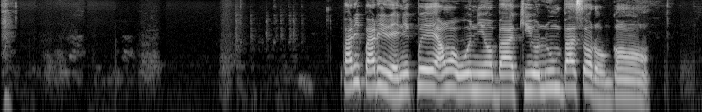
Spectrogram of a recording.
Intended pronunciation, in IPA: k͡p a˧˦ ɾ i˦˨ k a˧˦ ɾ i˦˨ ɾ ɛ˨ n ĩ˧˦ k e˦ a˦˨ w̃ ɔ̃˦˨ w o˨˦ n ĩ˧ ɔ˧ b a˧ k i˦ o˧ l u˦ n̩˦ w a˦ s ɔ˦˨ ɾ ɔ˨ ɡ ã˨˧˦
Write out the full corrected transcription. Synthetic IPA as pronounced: k͡p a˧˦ ɾ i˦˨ k͡p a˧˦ ɾ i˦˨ ɾ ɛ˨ n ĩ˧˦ k͡p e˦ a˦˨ w̃ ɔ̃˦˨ w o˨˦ n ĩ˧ ɔ˧ b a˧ k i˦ o˧ l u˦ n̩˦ b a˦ s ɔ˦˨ ɾ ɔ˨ ɡ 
